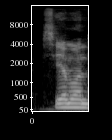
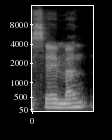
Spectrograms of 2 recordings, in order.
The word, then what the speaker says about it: Seymen: onu söyleyeyim Deniz e Seymen sian dedim ama ismi Seymen doğru telaffuzu oldukça güzel bir profili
